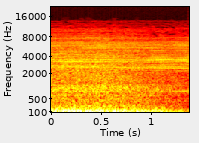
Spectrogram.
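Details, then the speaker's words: Heat pump with Copeland compressor, 208 V supply, equalized about 132 psi, 74°F suction line: low heavy compressor hum sags and winds down within a second and a half as the breaker trips again; grounded compressor suspected, megger-tested. "tripped the breaker again"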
